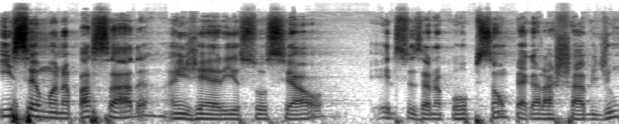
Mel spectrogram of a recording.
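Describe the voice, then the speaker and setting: A man with vocal fry talks at a moderate pace, his pitch swinging very widely. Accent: Goiás. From Brazil, Goiás. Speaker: fintech executive. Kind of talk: panel discussion.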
